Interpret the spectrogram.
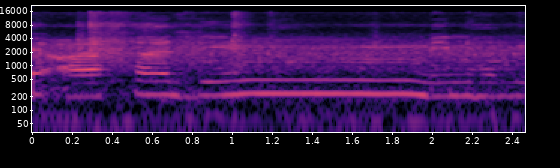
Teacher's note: نون ساکن تنوین کا میم ادغام ہو رہا ہے. احد منہم، یہاں پہ بھی مشدد کا غنہ ہے تو ناک میں آواز لے کے جانی ہے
